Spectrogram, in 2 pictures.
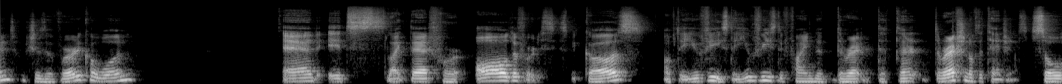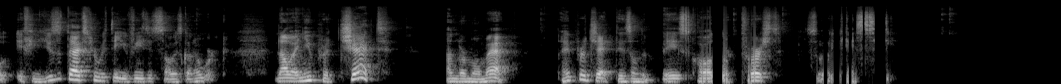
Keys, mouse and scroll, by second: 2.5 click, 3.6 click, 12.3 click, 13.2 click, 15.8-17.0 drag, 17.7 click, 19.8 click.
